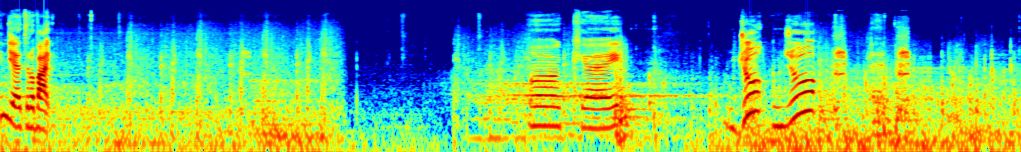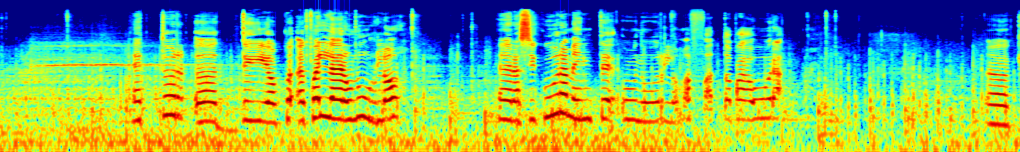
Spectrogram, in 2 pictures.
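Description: Footsteps patter quickly on a hard floor in an echoing cave.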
